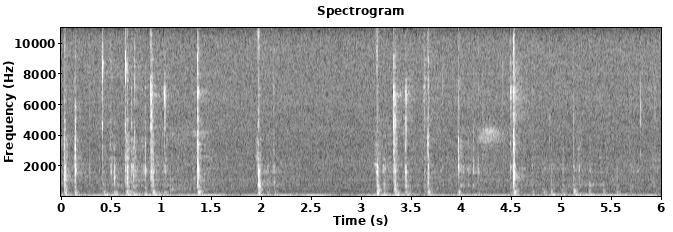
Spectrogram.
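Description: Computer keyboard typing: a run of unevenly spaced key clicks as a short line of code is typed.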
